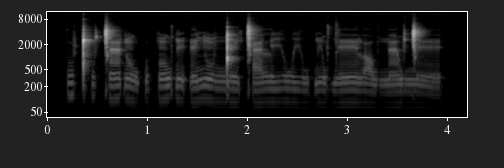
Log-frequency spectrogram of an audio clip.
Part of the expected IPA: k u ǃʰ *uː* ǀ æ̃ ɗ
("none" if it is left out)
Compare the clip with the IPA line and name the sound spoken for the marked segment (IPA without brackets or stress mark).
u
